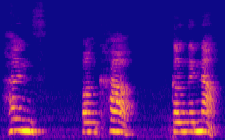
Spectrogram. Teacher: नासिका यानी हमारे नाक से श्वास बाहर जाती।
